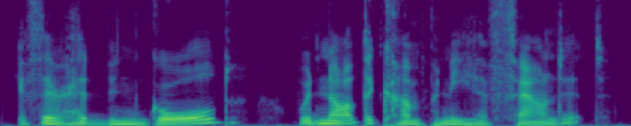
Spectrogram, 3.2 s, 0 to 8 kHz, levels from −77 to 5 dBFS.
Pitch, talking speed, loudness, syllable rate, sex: 170 Hz, 230 wpm, -18 LUFS, 5.6 syllables/s, female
